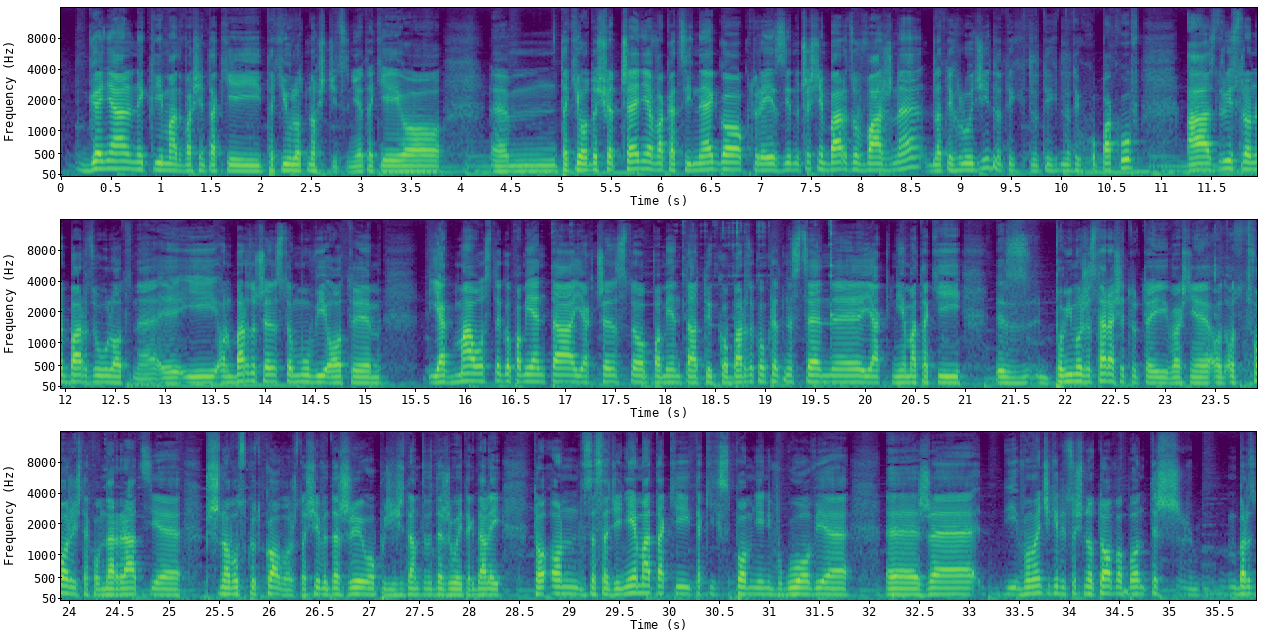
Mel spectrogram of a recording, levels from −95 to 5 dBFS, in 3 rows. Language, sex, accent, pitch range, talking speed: Polish, male, native, 125-145 Hz, 160 wpm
